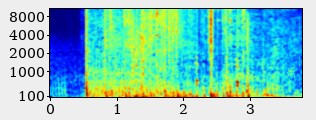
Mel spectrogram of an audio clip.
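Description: A player's own weapon firing in a shooter video game: a loud, steady stream of rapid shots that starts abruptly and keeps going, with a couple of sharper cracks standing out.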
